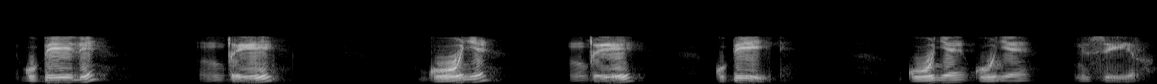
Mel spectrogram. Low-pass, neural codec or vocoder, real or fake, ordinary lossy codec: 3.6 kHz; none; real; AAC, 24 kbps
